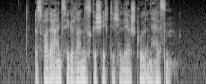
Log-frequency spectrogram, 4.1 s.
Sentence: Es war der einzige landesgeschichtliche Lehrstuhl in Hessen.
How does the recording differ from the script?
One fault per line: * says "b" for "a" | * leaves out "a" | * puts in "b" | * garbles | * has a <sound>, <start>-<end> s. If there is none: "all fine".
all fine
